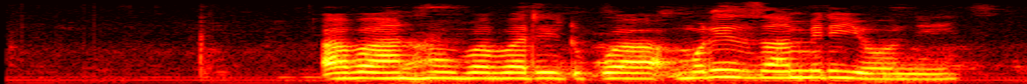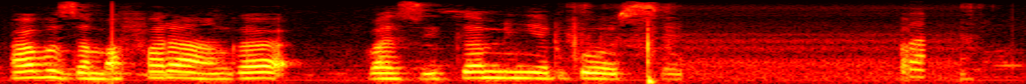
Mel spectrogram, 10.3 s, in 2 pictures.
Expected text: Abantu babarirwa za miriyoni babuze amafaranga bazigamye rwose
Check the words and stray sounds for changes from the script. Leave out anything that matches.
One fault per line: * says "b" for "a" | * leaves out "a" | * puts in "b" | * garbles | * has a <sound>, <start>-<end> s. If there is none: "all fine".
* puts in "muri"
* has a laugh, 9.6-9.8 s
